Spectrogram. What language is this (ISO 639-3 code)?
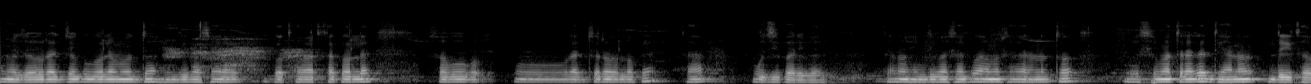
ori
